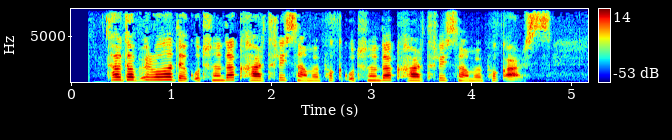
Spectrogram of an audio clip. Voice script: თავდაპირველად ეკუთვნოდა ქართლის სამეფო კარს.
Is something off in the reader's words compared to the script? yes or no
yes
